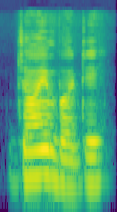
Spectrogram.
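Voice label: "join body", Nigerian Pidgin, male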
